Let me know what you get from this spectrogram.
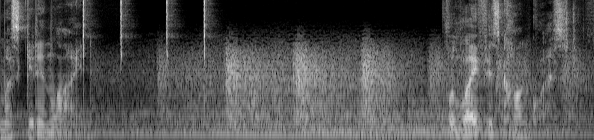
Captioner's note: tense uneasy music; footsteps marching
